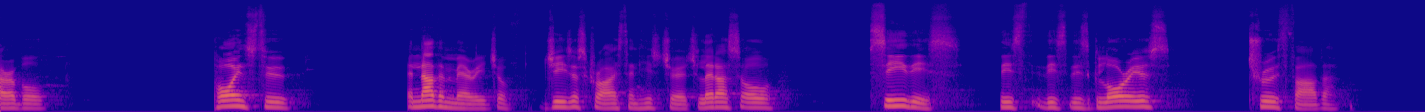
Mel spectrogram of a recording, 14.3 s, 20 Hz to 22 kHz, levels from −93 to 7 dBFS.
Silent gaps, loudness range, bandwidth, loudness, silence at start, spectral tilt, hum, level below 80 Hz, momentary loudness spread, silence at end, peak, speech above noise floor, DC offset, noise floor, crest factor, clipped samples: none; 4 LU; 20 kHz; -41 LUFS; 0 s; -5.5 dB/octave; none; under -90 dBFS; 16 LU; 0.9 s; -18 dBFS; over 49 dB; under 0.1%; under -90 dBFS; 24 dB; under 0.1%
